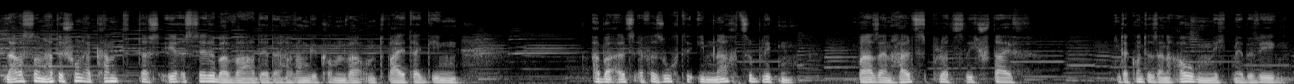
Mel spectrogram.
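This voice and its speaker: Male narrator for literary radio prose. Dark, low, deliberate, with instrumental music underneath.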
